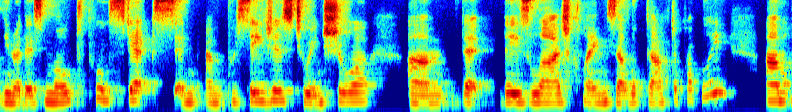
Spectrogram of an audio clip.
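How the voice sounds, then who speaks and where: A woman's voice: fairly low pitch, darkish tone. A woman with an Australian accent, a company founder speaking conversationally as an interview guest.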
